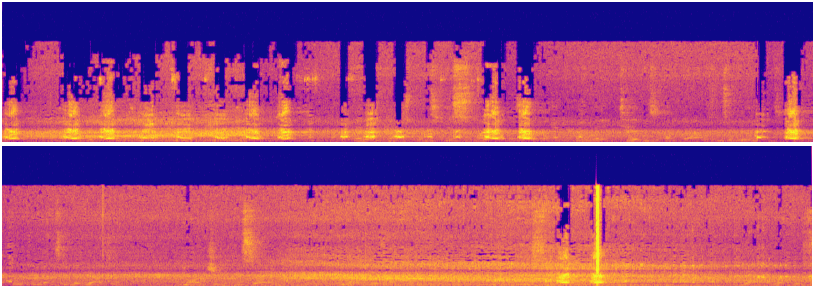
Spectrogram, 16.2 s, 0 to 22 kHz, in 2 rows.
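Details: Pit bull tied to a post outside in Chalmette, Louisiana, on an October evening at 7:08 pm, barking constantly. Short sharp barks repeat about three per second for five seconds, then sparser barks against steady background hiss and faint voices.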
